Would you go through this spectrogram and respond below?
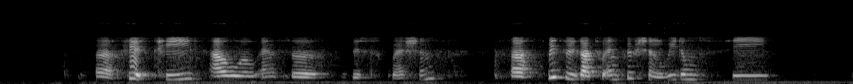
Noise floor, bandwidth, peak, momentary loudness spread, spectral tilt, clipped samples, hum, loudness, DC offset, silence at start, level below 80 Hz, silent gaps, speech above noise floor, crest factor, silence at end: -69 dBFS; 7.4 kHz; -4 dBFS; 17 LU; -4.5 dB/octave; under 0.1%; none; -26 LUFS; under 0.1%; 0.95 s; -62 dBFS; none; 42 dB; 24 dB; 0.85 s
